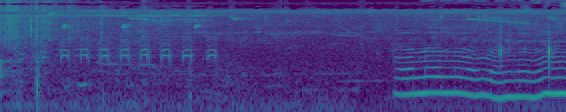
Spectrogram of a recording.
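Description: A bird gives a quick run of about eight short chirps. About four seconds in, a man starts a long, level humming tone.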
